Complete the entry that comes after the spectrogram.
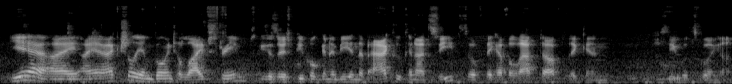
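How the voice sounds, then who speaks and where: A man talks at a very fast pace, medium in pitch with ordinary pitch variation. Noticeable background noise is present. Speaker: presenter. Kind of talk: casual chat. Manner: loud.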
